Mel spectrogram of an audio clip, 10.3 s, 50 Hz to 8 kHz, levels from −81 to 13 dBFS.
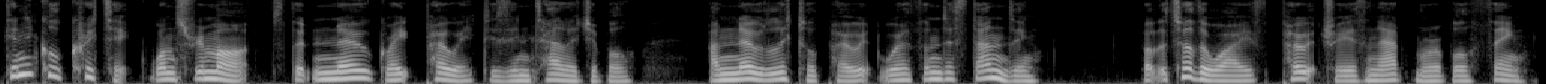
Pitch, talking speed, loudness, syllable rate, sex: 160 Hz, 145 wpm, -20 LUFS, 5.0 syllables/s, female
